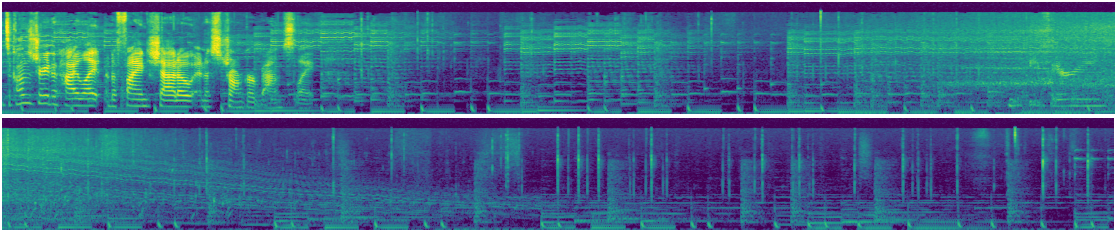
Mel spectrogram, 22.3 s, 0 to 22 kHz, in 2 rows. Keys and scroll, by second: 4.9 ctrl+z, 15.7 ctrl+z.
